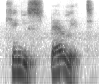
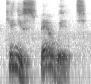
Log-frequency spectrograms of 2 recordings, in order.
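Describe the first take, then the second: First: The L in spell is clearly pronounced. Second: The L in spell sounds like a vowel. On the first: The speaker calls it right. "Rather than" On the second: The speaker calls it wrong. "students say in the at the beginning of um, their courses"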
